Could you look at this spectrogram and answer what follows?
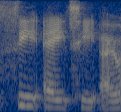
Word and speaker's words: Cato: this and that is the name cato so it's spelled c-a-t-o and i've definitely checked it is pronounced cato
